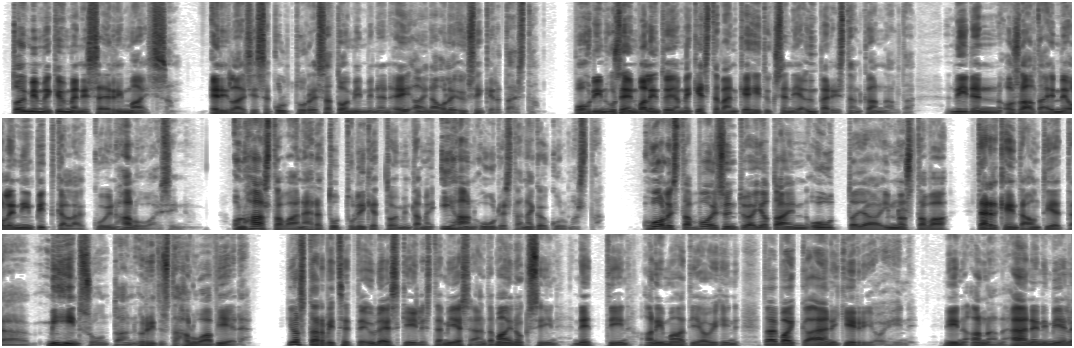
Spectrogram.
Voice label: male finnish voice over narrative

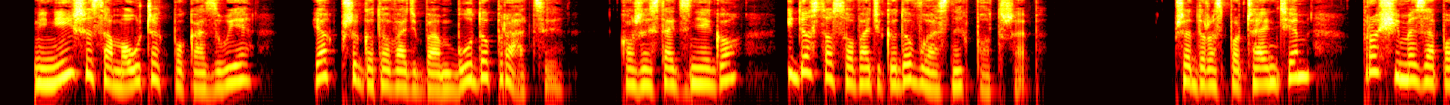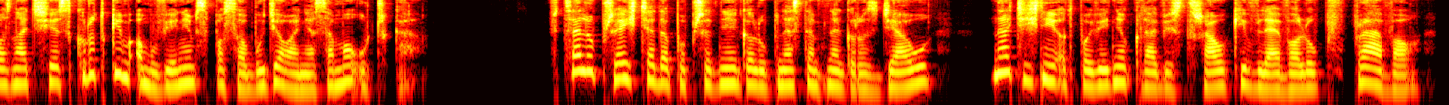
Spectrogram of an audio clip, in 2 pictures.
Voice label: female polish voice over narrative

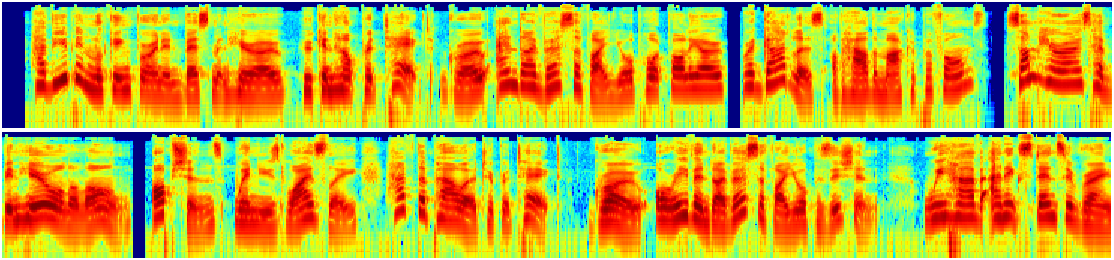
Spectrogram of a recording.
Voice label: female australian voice over narrative

